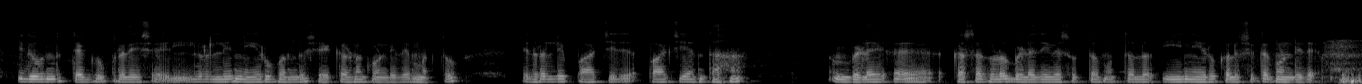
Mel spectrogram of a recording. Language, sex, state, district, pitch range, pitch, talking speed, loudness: Kannada, male, Karnataka, Dharwad, 115-125 Hz, 115 Hz, 95 wpm, -35 LUFS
